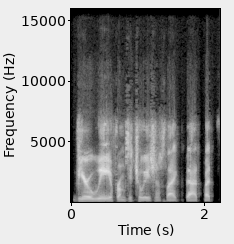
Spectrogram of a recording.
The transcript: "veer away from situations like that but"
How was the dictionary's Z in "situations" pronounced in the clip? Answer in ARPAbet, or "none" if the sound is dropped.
S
